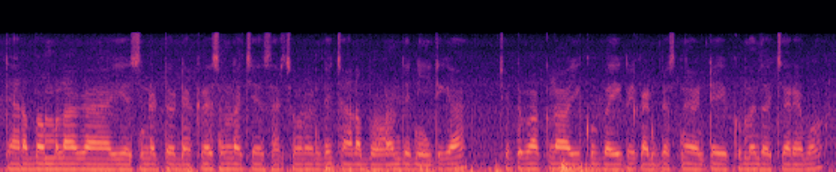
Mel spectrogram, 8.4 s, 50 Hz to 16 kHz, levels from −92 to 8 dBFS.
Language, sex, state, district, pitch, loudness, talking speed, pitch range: Telugu, male, Andhra Pradesh, Manyam, 115 Hz, -23 LUFS, 135 wpm, 110-120 Hz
